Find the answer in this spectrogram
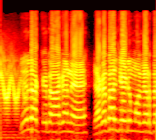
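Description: A man speaking Telugu on stage, with a brief wavering, warbling tone right at the start.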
